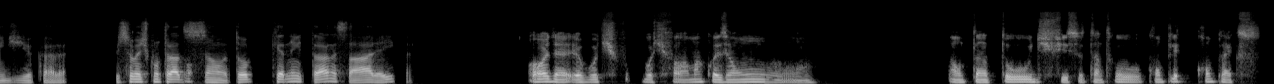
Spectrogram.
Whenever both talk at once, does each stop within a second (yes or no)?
yes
